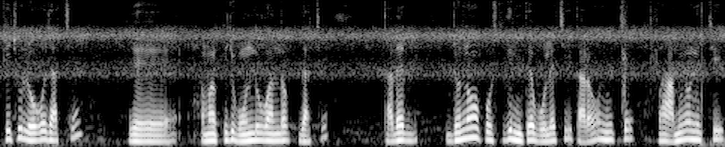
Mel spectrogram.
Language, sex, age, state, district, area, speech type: Bengali, male, 30-45, West Bengal, North 24 Parganas, urban, spontaneous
